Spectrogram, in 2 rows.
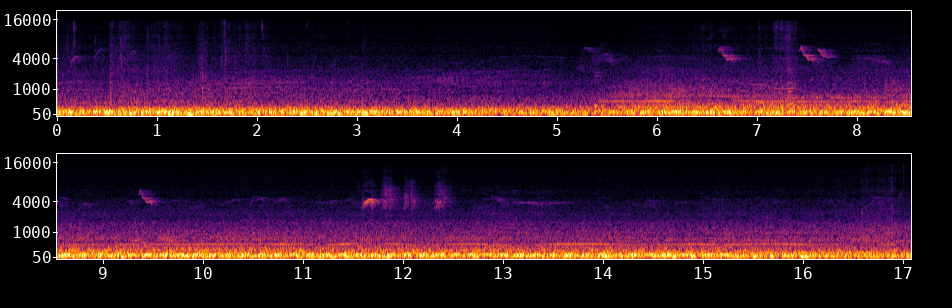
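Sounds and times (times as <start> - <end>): low background hum: 0.0 - 17.0
small birds chirping: 6.5 - 15.8.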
